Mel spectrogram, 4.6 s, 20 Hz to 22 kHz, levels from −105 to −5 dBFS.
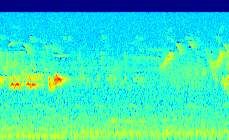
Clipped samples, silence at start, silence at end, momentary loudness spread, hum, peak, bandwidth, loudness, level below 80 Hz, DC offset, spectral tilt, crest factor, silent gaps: under 0.1%; 0 s; 0 s; 22 LU; none; -10 dBFS; 16 kHz; -24 LUFS; -58 dBFS; under 0.1%; -1 dB/octave; 20 dB; none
